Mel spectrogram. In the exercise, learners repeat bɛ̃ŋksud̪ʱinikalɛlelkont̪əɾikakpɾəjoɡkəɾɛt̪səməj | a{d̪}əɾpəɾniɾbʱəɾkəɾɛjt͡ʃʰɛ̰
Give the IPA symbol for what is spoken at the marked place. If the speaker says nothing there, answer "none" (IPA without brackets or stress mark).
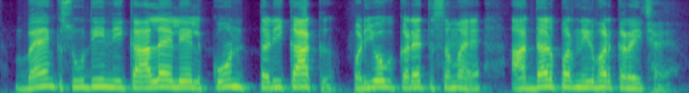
d̪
